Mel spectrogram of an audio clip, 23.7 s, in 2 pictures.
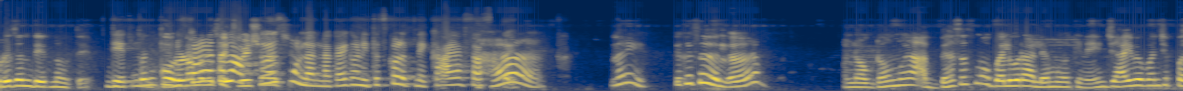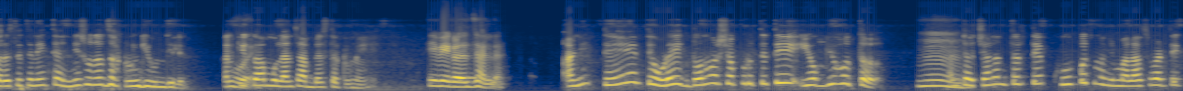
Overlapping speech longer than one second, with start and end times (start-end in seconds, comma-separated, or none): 1.4-2.9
